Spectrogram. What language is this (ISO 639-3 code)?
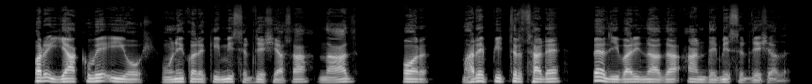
kfx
